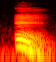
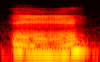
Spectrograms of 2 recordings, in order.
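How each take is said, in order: First: The pitch falls sharply from high to low. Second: The pitch dips down and then rises. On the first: "the fourth one is a falling tone" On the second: "falling and then rising"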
